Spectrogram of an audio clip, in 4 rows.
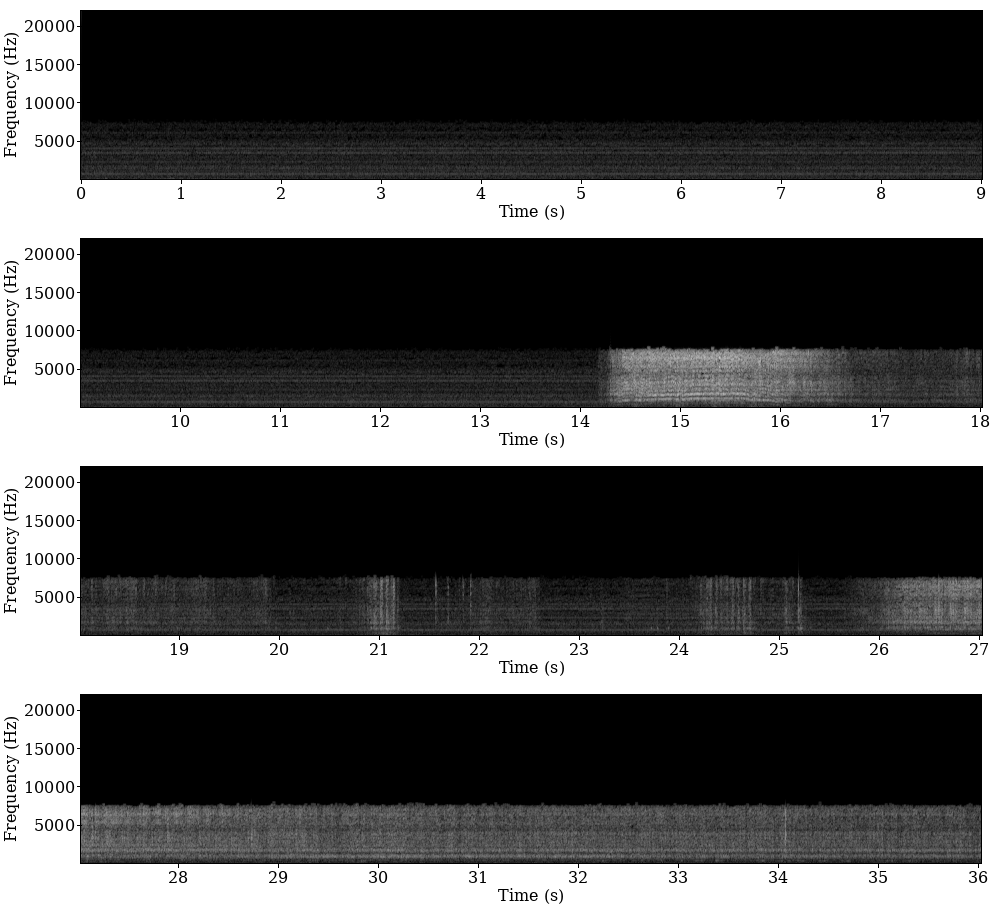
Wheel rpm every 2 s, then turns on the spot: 0, 0, 0, 0, 0, 0, 0, 120, 40, 20, 10, 10, 20, 60, 60, 60, 50, 50.
none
